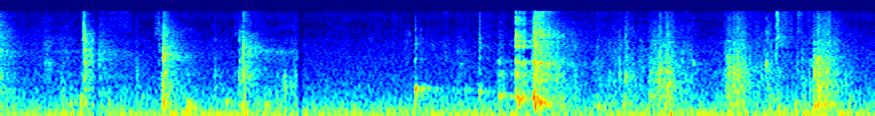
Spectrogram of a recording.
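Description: Metal spoon clicking and scraping against an ice cream cup while eating, a string of short clicks with the loudest cluster about two and a half seconds in, over a low steady hum.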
